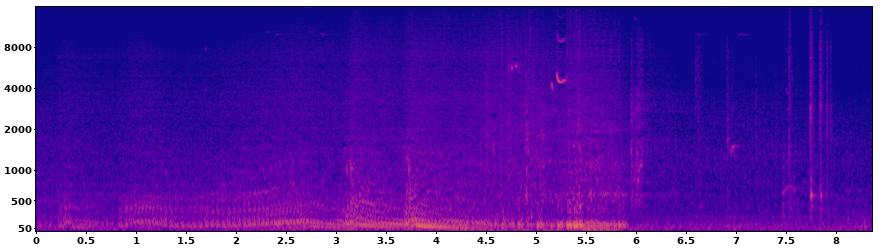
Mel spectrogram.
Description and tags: Ducati monster 4
DUCATI MONSTER
start, break
ntg3_zoom h4n
motorbike, ducati, monster, motorcycle, breaking, engine, start, bike, motor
